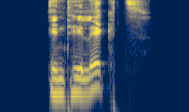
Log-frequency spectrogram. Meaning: genitive singular of Intellekt
- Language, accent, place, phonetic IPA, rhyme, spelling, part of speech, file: German, Germany, Berlin, [ɪntɛˈlɛkt͡s], -ɛkt͡s, Intellekts, noun, De-Intellekts.ogg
